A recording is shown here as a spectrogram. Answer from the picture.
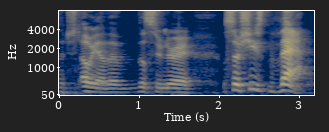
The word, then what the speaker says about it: tsundere: Is it tsundere? – Tsundere.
